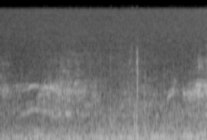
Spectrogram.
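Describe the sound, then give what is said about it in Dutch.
Geese honk outdoors in a few nasal, faint calls over a steady background hiss. “Beschouw dit dan maar als een bedankje van de ganzen.”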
